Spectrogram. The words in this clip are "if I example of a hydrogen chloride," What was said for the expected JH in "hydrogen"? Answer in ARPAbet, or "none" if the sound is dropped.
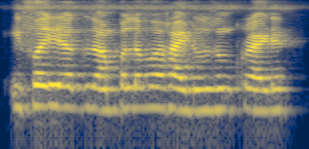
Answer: Z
